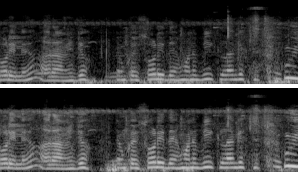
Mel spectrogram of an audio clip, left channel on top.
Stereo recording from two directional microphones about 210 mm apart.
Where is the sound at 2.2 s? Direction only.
30° right (ahead or behind).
